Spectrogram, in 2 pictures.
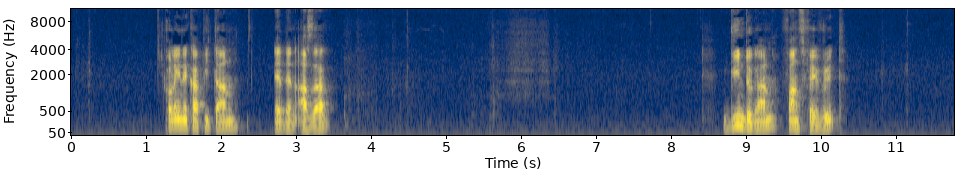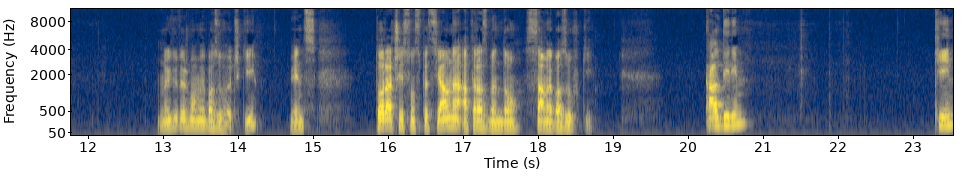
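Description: Trading cards rustle and slide as hands sort through them.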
